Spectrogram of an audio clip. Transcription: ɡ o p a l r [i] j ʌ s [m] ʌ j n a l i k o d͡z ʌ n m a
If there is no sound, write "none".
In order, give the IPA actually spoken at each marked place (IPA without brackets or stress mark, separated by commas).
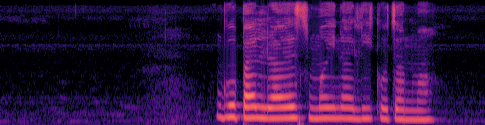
a, m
